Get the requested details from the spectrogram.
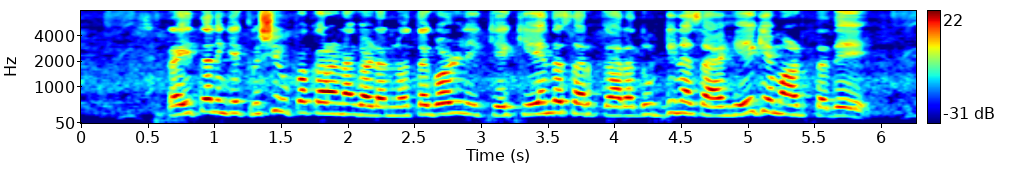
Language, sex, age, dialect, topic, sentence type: Kannada, female, 25-30, Coastal/Dakshin, agriculture, question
